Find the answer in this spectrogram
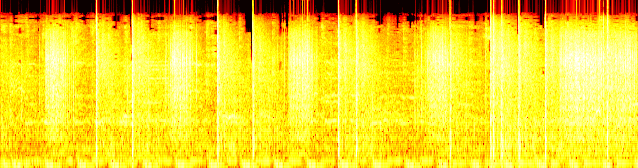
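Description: Aerial firework shells bursting overhead: a string of sharp bangs at irregular intervals, sometimes two or three close together.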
